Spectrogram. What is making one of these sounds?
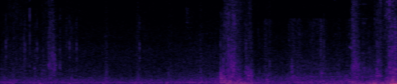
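Wooden walls thud and clatter into place in a video game.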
